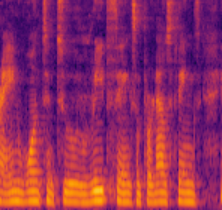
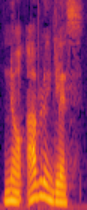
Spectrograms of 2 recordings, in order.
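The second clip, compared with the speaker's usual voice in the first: model dialogue reading; 3 dB louder than usual. Shown as a demonstration. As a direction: read each line out clearly for repetition. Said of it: "try to imitate my same intonation".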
